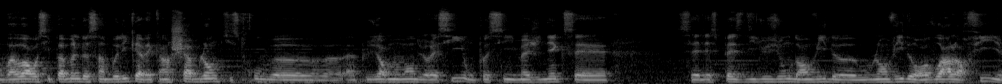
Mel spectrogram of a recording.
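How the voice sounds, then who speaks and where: In a room with audible echo, a man speaks at a moderate pace with medium pitch and monotone, flat intonation. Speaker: film reviewer. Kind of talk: film review monologue. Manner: halting, many repetitions and fillers.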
